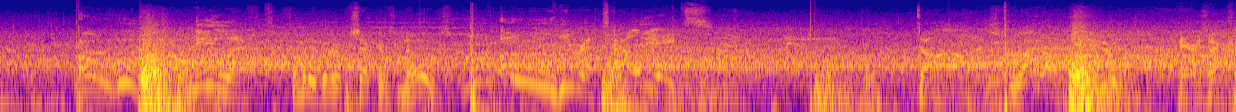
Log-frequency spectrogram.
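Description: Heavy bodies slam onto a wrestling ring with loud thuds.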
